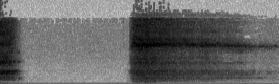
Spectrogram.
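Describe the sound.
Deep, controlled breathing from a person entering cold water: a short breath, a pause, then a long, steady exhale that slowly fades over about two seconds, quiet and airy.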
